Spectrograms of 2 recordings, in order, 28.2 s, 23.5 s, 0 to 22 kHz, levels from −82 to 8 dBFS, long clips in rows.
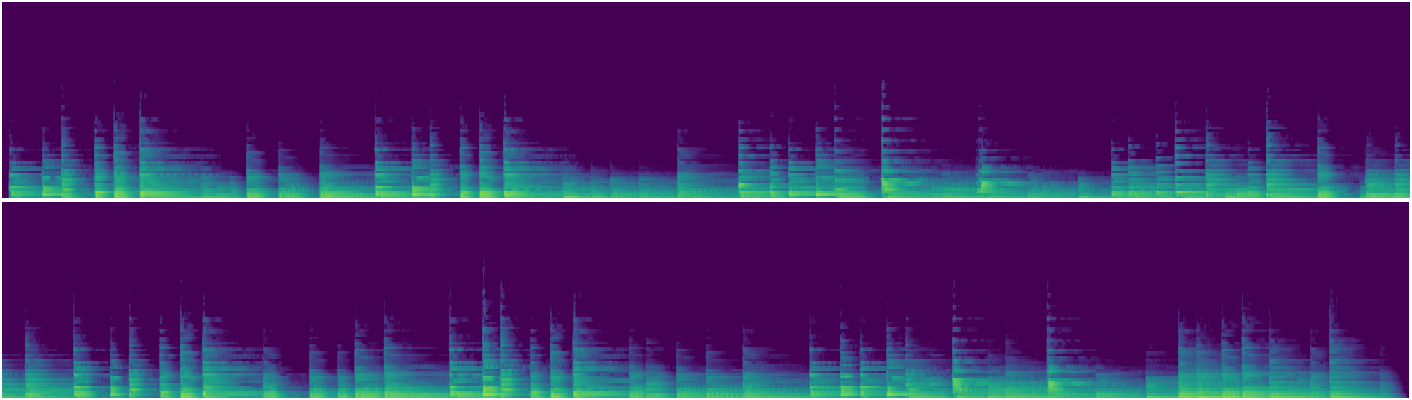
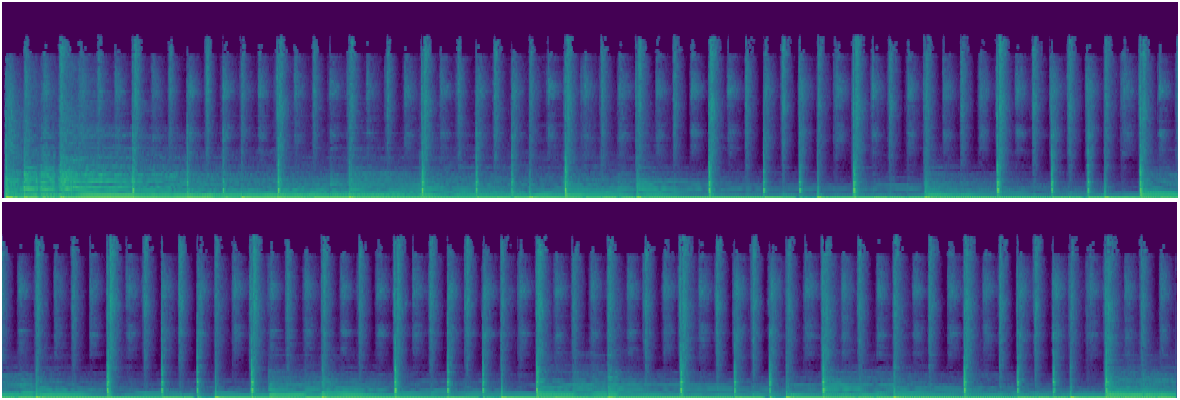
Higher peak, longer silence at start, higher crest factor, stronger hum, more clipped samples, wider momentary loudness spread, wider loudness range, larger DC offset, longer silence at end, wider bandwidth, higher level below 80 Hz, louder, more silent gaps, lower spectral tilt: about the same, 0 dBFS vs -2 dBFS; about the same, 0.05 s vs 0 s; about the same, 18 dB vs 18 dB; neither; neither; first, 9 LU vs 4 LU; about the same, 4 LU vs 2 LU; neither; first, 0.15 s vs 0 s; second, 8.2 kHz vs 18 kHz; second, -40 dBFS vs -24 dBFS; first, -19 LUFS vs -22 LUFS; neither; first, -7.5 dB/octave vs -6 dB/octave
